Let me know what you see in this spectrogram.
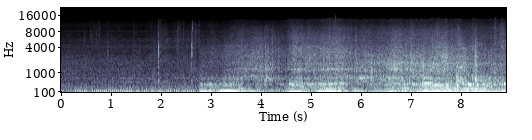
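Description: Ford Escort rally car engine revving hard, its pitch rising and falling over and over as the car is driven flat out through tight corners. It grows louder about three seconds in.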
